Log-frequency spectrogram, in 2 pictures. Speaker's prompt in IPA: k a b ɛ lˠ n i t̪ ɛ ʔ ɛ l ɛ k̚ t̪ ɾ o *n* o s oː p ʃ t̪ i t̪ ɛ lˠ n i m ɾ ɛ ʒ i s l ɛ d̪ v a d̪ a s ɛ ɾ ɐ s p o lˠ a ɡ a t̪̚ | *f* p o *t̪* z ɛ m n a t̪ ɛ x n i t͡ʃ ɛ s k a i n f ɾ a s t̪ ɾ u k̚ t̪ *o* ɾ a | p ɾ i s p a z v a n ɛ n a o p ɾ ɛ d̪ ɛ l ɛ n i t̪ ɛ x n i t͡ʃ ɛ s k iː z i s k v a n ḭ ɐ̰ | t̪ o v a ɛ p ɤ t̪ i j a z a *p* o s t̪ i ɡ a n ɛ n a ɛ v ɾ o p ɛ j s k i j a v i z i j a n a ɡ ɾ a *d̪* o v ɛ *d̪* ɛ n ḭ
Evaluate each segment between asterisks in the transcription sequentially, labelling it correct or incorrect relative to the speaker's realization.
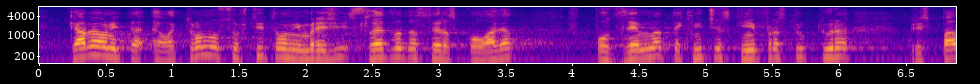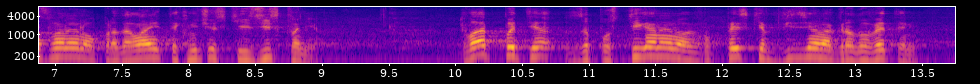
incorrect: nː, correct, incorrect: d̪, incorrect: u, correct, correct, incorrect: t̪

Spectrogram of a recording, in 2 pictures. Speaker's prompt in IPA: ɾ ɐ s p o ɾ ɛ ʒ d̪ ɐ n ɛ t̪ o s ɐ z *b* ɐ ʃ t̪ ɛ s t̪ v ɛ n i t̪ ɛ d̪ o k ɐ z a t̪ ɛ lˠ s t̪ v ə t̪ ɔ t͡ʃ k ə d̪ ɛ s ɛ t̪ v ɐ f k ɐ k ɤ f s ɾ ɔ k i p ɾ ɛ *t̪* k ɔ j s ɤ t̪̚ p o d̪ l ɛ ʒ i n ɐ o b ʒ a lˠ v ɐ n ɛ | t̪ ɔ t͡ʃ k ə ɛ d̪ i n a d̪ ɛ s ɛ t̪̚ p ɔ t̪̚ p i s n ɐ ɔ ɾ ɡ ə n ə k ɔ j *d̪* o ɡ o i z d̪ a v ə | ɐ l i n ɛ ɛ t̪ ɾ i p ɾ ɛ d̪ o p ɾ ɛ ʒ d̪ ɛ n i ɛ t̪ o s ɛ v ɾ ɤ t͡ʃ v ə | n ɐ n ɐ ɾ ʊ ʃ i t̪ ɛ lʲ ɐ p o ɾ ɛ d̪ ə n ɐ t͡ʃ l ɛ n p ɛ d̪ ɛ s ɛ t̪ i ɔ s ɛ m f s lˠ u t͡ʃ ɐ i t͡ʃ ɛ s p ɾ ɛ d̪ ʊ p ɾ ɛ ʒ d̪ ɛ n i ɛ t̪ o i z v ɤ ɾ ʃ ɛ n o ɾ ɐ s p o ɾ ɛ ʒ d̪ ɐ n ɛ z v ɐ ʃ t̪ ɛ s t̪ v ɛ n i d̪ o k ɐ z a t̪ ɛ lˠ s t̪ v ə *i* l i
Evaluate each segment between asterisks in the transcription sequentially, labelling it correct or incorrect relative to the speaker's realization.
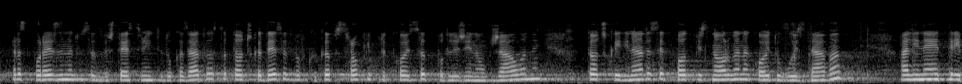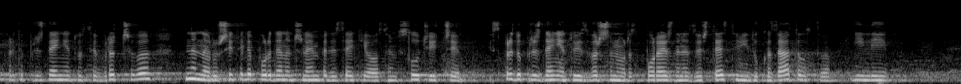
incorrect: v, correct, incorrect: t̪, correct

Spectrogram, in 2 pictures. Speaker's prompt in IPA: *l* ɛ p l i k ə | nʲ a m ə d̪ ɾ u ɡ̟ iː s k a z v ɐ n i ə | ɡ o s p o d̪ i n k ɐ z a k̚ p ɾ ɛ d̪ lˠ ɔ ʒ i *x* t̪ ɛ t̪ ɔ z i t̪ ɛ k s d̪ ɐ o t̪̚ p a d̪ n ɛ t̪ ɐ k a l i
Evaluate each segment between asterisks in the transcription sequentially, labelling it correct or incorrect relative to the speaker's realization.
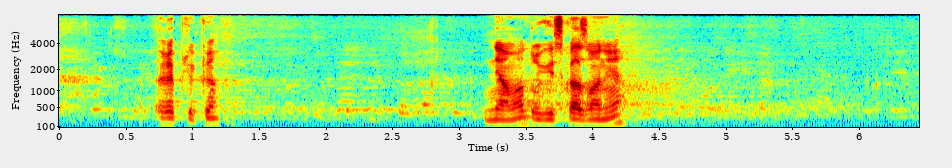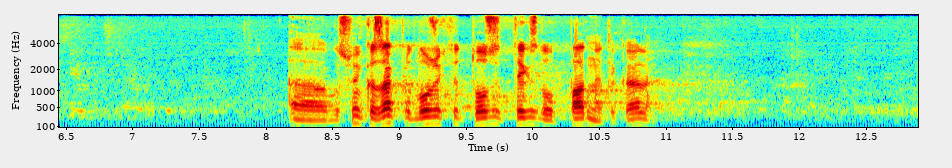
incorrect: ɾ, correct

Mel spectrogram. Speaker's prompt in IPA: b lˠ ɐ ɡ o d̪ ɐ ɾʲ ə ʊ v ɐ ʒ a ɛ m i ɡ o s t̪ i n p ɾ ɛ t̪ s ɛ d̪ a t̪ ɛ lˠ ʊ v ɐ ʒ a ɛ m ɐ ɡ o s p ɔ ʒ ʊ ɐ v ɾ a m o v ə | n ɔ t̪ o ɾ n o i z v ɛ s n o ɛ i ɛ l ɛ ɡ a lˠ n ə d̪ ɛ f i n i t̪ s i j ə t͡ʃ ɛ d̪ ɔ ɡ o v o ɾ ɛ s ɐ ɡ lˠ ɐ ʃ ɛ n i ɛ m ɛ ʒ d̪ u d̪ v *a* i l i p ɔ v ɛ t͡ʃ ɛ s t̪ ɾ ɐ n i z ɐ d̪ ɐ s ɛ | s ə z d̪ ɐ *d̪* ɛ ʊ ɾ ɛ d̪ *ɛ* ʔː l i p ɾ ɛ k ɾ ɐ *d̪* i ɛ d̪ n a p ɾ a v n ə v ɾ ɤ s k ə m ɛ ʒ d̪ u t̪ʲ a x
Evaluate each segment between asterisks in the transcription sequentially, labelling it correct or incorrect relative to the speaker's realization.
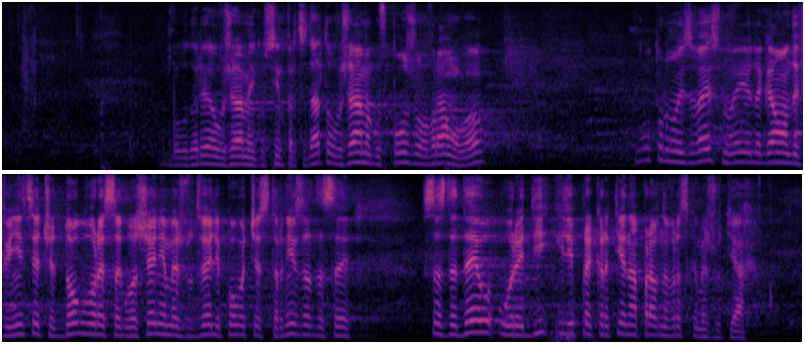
incorrect: ɛ, correct, incorrect: i, incorrect: t̪

